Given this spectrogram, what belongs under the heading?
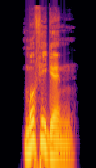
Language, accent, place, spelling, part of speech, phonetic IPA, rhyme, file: German, Germany, Berlin, muffigen, adjective, [ˈmʊfɪɡn̩], -ʊfɪɡn̩, De-muffigen.ogg
- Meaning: inflection of muffig: 1. strong genitive masculine/neuter singular 2. weak/mixed genitive/dative all-gender singular 3. strong/weak/mixed accusative masculine singular 4. strong dative plural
